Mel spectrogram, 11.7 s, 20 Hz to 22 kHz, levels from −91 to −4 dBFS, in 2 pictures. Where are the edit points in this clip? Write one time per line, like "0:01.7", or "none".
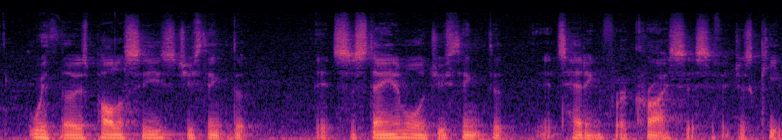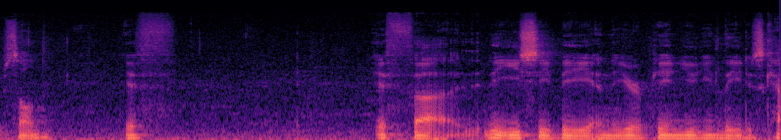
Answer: none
